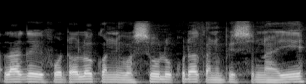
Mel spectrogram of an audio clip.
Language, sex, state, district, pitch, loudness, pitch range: Telugu, male, Andhra Pradesh, Sri Satya Sai, 115 Hz, -14 LUFS, 110-120 Hz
